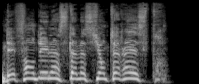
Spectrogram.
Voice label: Speech Quick Commands Ally Building, FR; World Of Warships

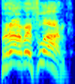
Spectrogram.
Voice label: flank right, voice; Escape from Tarkov

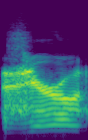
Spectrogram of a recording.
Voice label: "0", ENG, AWACS; Digits; DCS

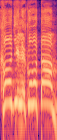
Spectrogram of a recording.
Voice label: order cover fridge, ru; localized english

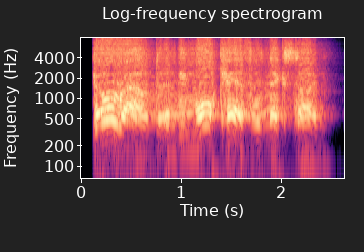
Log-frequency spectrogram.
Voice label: tutorial dialogue, english; War Thunder

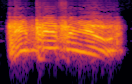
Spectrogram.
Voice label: bomb failure, speech cze, mood high; War Thunder

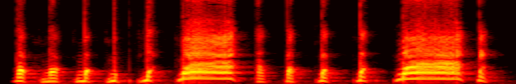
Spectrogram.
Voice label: Speech Quick Commands Caramba; World Of Warships

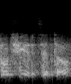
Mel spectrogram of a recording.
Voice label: player killed enemy mood low, speech pol

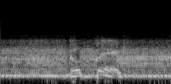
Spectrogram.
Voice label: eng trick mood high, speech eng; War Thunder

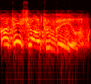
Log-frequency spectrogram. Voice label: on fire, mood high, speech tur; War Thunder

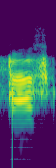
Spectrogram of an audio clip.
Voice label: "Tusk", ENG; CallSign; DCS; Allied Flight

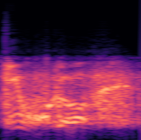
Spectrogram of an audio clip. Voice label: bailout, speech hun; War Thunder

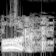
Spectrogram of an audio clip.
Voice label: "Ford", ENG; Allied Flight; CallSign; DCS

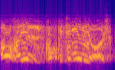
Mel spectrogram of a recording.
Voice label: on fire, mood med, speech tur; War Thunder

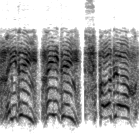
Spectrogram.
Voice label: aircraft destroyed mood med, speech pol

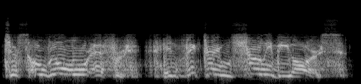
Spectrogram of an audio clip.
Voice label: pilot tickets lead continue ally, english; War Thunder

